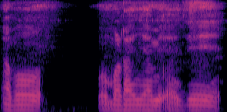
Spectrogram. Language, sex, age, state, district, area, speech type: Santali, male, 45-60, Odisha, Mayurbhanj, rural, spontaneous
